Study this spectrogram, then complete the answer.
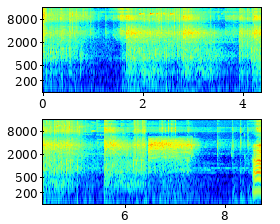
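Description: Bursts of rapid automatic gunfire in the video game Fallout: New Vegas, several sustained volleys with short gaps, steady and mid-loud, ending in a louder final hit.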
